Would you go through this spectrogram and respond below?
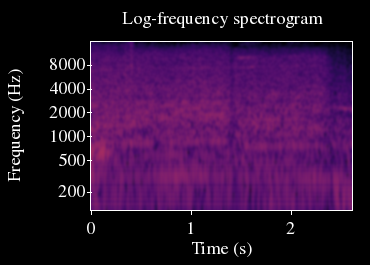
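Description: A McLaren race car in the Assetto Corsa Competizione video game, its engine droning steadily at high revs with layered harmonic whine, loud and continuous with no talking over it.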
